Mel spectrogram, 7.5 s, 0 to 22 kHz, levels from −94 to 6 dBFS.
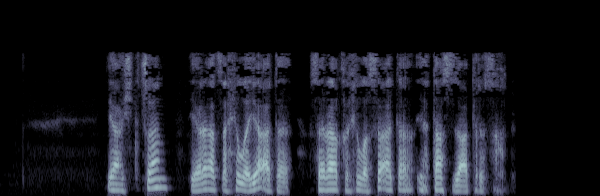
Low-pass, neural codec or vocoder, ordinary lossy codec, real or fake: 7.2 kHz; codec, 16 kHz, 2 kbps, FunCodec, trained on Chinese and English, 25 frames a second; MP3, 32 kbps; fake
